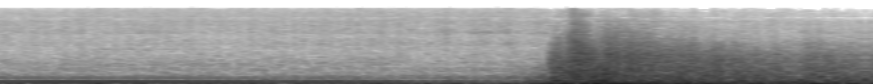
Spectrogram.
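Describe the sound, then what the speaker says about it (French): Explosion on the Deepwater Horizon offshore oil drilling platform: a low steady hum gives way to a sudden loud, broad blast that swells into a sustained, heavy roaring rumble. "une explosion se produit sur la plateforme Deepwater Horizon"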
